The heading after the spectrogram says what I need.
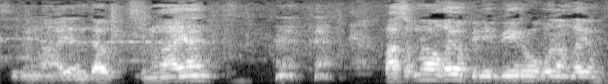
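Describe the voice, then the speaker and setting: A man leading a faith healing session, reciting rapid Latin prayers and giving short, repeated commands. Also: on the high side, lively intonation, mellow, muffled recording, a little hiss or hum. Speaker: faith healer.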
